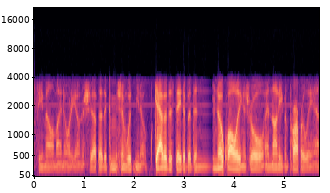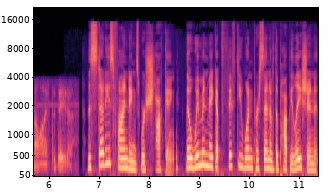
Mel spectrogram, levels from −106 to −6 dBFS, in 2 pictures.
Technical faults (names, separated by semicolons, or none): burst of packet loss; long network dropout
